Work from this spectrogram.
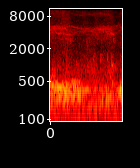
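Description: Fantail pigeons coo nearby in a low, rolling, throaty murmur that swells and fades steadily across the short moment, with no voices.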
